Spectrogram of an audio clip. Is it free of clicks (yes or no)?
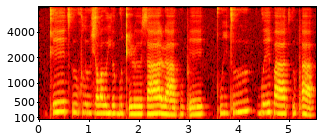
yes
